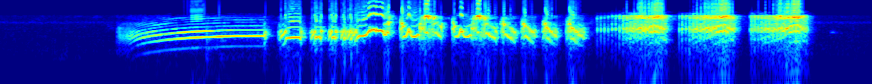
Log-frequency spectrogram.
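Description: Recorded call of a punai (green pigeon) played as a hunting lure. It opens about a second in with a rising whistled note, breaks into fast warbling, and ends with three harsher, hoarser bursts.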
